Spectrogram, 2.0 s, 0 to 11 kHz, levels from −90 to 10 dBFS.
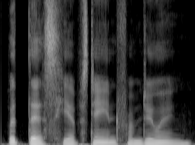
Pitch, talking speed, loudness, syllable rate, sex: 160 Hz, 185 wpm, -19 LUFS, 4.4 syllables/s, female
